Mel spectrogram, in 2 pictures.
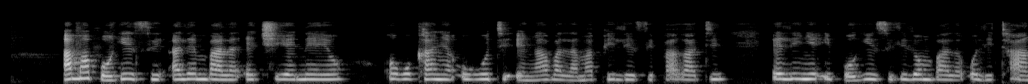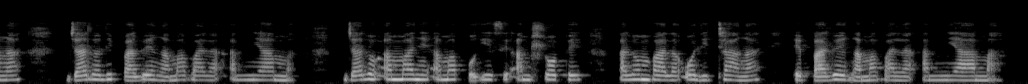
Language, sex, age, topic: North Ndebele, female, 25-35, health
